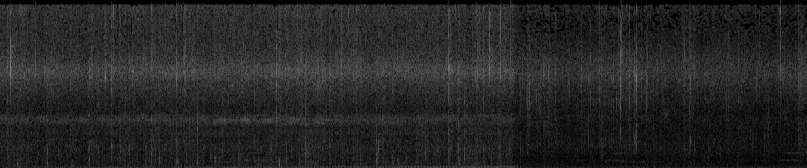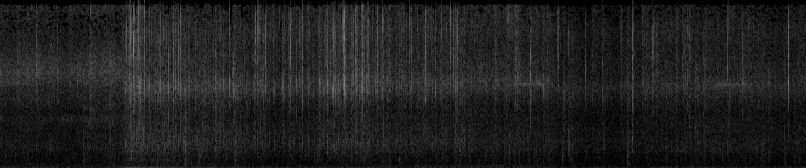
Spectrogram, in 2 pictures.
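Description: Wet forest ambience in light rain: scattered drips and patter on leaves. For the first six seconds or so a steady high buzz and a low hum run under it, then stop abruptly. After that only quieter drips remain, with a brief louder rush of patter a little past the halfway point.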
